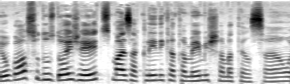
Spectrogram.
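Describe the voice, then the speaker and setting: A woman with a strong Rio Grande do Sul accent, fairly slow pace and ordinary pitch variation. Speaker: teacher in inclusive education. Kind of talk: podcast interview.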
